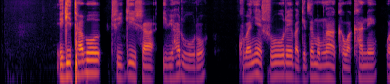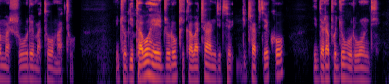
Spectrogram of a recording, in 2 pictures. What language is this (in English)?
Rundi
